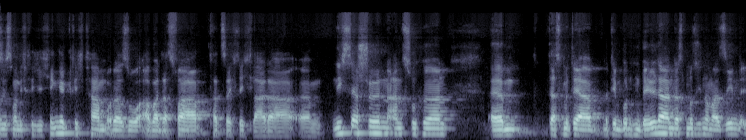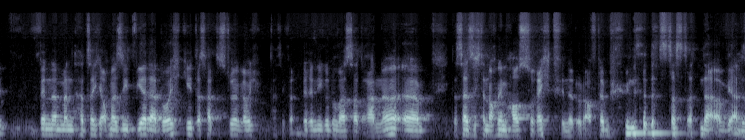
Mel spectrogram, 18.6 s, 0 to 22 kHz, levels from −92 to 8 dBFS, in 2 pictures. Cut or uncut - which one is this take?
uncut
